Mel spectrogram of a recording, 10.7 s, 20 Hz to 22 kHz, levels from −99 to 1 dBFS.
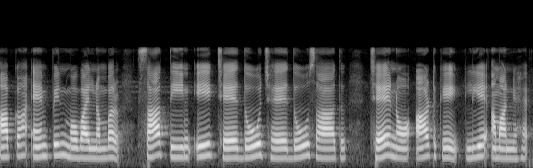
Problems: none marked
